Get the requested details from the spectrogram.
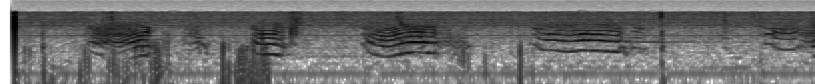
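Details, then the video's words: Newborn Labrador Retriever puppies just after birth, giving thin squeaky whines that rise and fall, several overlapping, with low thumps and a steady low hum indoors. "naissance bebe labrador"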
